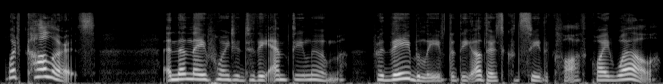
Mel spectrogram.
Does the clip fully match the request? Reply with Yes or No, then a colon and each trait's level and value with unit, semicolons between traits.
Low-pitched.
No: high, 215 Hz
